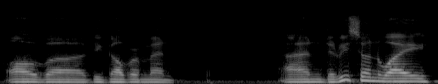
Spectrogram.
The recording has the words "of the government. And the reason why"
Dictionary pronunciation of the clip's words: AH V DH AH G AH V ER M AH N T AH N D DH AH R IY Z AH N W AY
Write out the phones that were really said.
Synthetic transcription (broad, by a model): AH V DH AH G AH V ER M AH N T AH N D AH R IY S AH N W AY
